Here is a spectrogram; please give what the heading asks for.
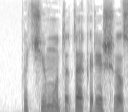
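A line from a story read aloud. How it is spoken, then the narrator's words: Calm question. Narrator (Russian): спокойно спросил Андрей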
